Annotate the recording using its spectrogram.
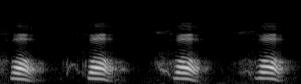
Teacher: اس کا مخرج یہ ہے کہ گلے کا ابتدائی حصہ، حلق کا ابتدائی حصہ، ٹھیک ہے، یہ جو ہے حلق ہماری جو پہلی جہاں سے گلا شروع ہو رہا ہے، ٹھیک ہے، وہاں سے یہ جو ہے حرف خا ادا ہوتی ہے۔ اور خا ادا کرتے وقت تالو میں ہلکی سی خراش کی آواز آتی ہے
